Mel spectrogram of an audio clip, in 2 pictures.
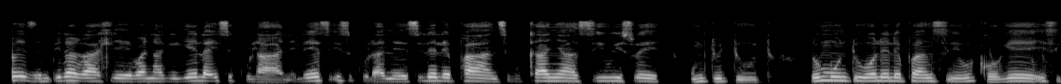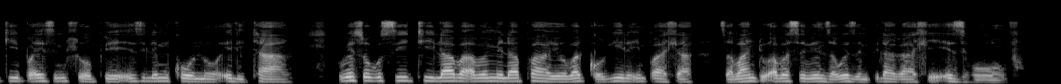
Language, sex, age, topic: North Ndebele, male, 25-35, health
